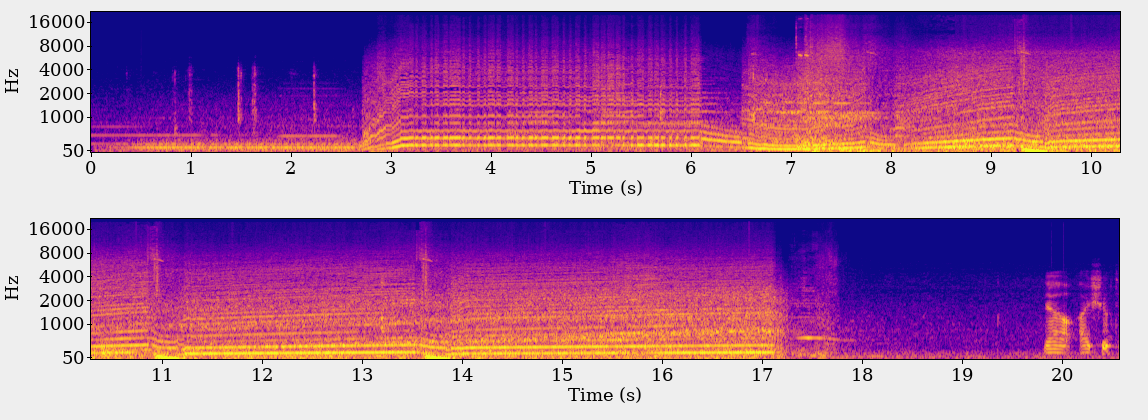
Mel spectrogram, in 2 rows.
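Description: A Ferrari F12berlinetta in the CSR Racing 2 drag race launches and revs hard, its engine note climbing through several upshifts for about fifteen seconds before cutting off. It is loud and close, with a voice talking over it.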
